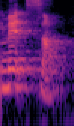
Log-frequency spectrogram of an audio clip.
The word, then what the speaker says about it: médecin: Je suis médecin, je suis médecin 해서 똑같아요. médecin은 짧고 빠르게 발음해 주셔야 돼요.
